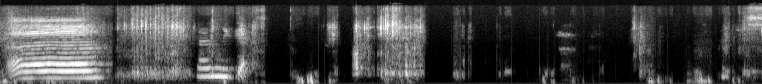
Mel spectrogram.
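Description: A young girl answers over an online call.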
